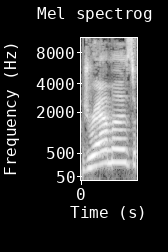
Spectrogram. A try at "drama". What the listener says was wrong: Draw. Ah sound. Ah. Not eh. Ah. Not eh.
